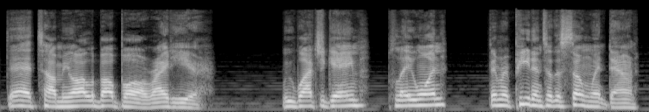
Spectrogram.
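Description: An actor playing a sincere, enthusiastic teenage superhero in a video game, speaking casually. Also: male voice, on the high side, moderate pace, no echo, soft background music, natural voice. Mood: fond, admiring. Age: young adult. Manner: casual, earnest.

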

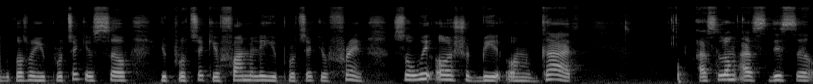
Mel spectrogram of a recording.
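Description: Woman, news vlog host; chatty, exclaiming delivery, middle pitch. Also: darkish tone. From Cameroon. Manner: chatty, exclaiming, repeats points to the viewers.

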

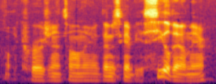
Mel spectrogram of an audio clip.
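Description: A man's voice: low voice, fast talker, vocal fry. A man hosting a small engine repair video, chatting casually as he works at his bench and sometimes turning away from the mic. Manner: relaxed, chatty, talks while working. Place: workshop with a bench and wire wheel.

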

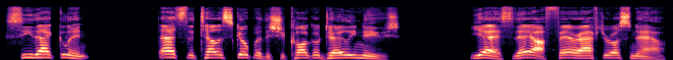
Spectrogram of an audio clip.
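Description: A man voicing a huge, rough, suspicious gatekeeper in a storybook, talking in colloquial, folksy turns of phrase. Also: fairly high pitch, lively intonation, measured pace, a little mellow, no echo, clean studio sound, voice pushed up. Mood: gruff, informative.

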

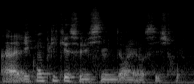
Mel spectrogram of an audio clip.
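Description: A young woman co-hosting a gaming talk show live stream, teasing and animated as she runs a guessing game. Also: very deep voice, gravelly, a little hiss or hum. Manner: teasing, animated, quick laughs. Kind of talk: playful livestream quiz chat.

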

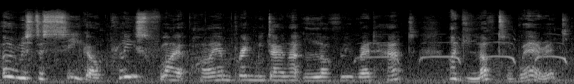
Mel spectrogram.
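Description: A man's voice: high-pitched, wildly swooping pitch, normal speed, a bit bright, slight background noise, pitched above the performer's own voice, exaggerated voice, poor audio. A man voicing a small, eager little fish in a children's storybook, polite and pleading.

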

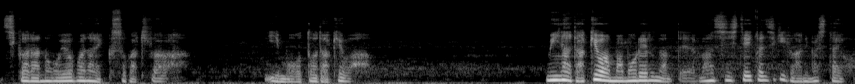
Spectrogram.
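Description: Protective elder brother, played by a woman: young man, husky low register, measured and earnest, period audio drama. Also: dark tone. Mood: bitter, restrained.

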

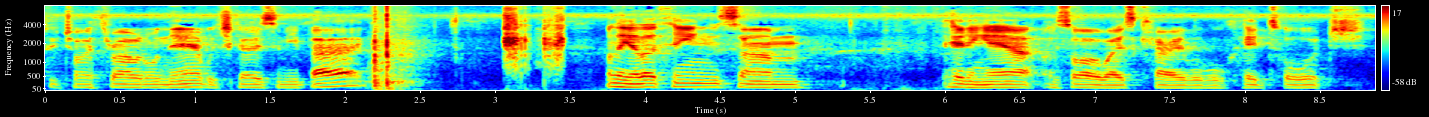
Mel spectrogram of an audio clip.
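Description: Middle-aged Aussie man, deep voice, loose unscripted gear chat with frequent ums. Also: background noise. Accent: Australian. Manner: relaxed, rambling with many ums and restarts. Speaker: fishing vlogger. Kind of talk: casual gear walkthrough. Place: garage or shed, indoors.

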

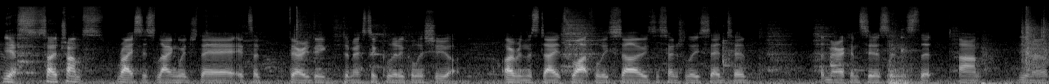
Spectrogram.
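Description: A man explaining political issues in a measured way, with frequent hesitations. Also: low-pitched, level tone, background noise. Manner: measured, explanatory, many fillers. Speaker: political commentator. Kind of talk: casual political panel chat. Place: indoor bar-restaurant, seated at a small table.

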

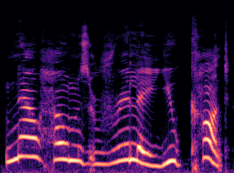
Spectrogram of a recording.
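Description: Young woman as protesting detective's companion, slow delivery, dry sound, indignant gentleman, old radio drama. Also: extremely high pitch, lively intonation, no echo, exaggerated voice. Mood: mildly indignant. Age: young adult. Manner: hesitant, protesting. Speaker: student actor. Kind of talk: 1930s-style radio drama acting.

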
